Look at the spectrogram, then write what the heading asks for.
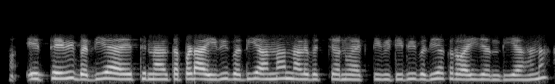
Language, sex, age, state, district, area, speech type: Punjabi, female, 45-60, Punjab, Muktsar, urban, conversation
